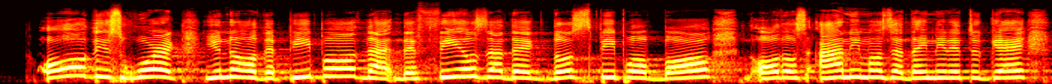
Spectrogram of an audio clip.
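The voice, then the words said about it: Fast speech with an accent. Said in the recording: “I talk too fast in my accent”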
